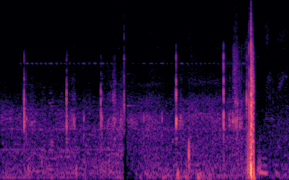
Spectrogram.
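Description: Quiet outdoor background with scattered light clicks and one sharp knock near the end.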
